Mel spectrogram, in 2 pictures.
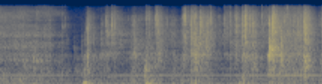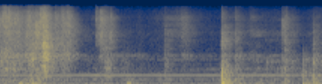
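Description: Thin plastic fish-shipping bag crinkling and rustling as it is handled, in irregular bouts, with a sharp knock near the end.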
